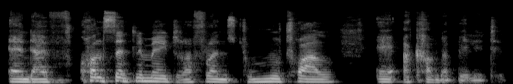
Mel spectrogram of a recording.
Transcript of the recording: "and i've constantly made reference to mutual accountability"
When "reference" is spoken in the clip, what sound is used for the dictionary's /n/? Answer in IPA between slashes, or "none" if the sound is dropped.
/n/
